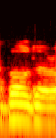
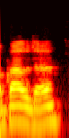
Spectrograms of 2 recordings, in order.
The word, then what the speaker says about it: Baldur: Baldur, is that correct? – Yeah, Baldur or Balder.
